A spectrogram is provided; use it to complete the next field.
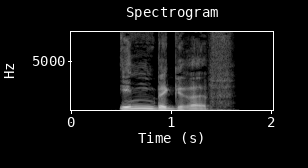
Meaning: embodiment
- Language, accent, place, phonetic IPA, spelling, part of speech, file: German, Germany, Berlin, [ˈɪnbəˌɡʁɪf], Inbegriff, noun, De-Inbegriff.ogg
